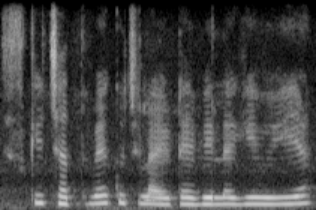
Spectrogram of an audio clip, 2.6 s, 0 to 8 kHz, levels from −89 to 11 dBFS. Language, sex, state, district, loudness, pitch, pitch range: Hindi, female, Uttar Pradesh, Saharanpur, -15 LUFS, 255 Hz, 245-275 Hz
